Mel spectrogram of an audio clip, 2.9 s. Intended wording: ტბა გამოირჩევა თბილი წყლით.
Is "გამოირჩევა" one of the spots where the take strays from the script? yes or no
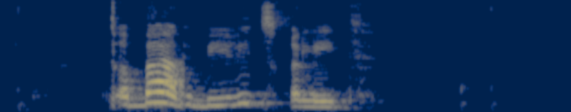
yes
